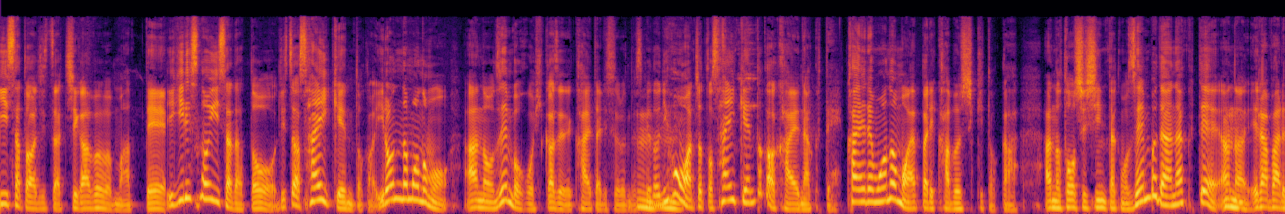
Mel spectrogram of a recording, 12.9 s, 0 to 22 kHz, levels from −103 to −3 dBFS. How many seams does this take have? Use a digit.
2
